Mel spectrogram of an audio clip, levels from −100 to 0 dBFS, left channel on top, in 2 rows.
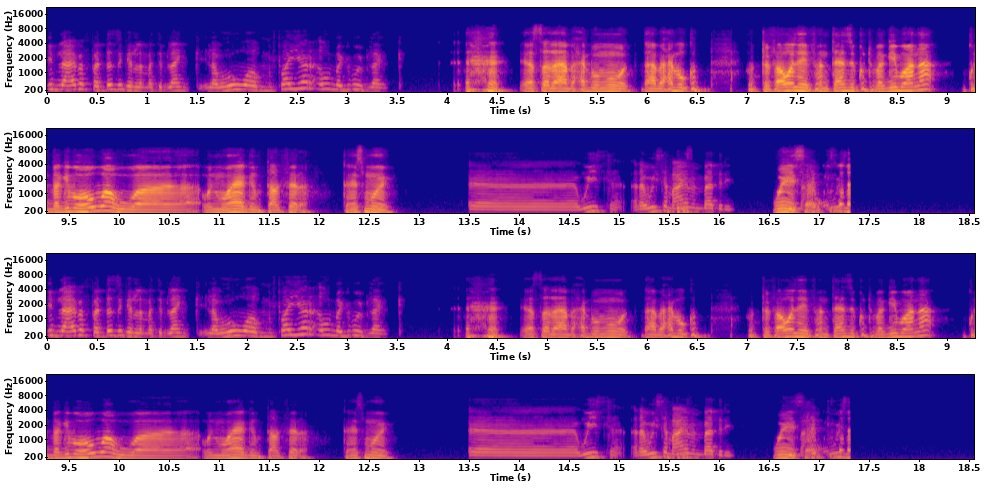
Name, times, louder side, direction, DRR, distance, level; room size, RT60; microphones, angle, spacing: voice 1, 0.0-3.4 13.5-16.1 16.8-17.3, right 1 dB, 10° right, 0.7 m, -38 dB
voice 2, 4.2-6.6 7.0-8.9 9.2-11.9 12.2-12.7 15.6-15.7 16.5-17.3, left 7 dB, 65° left, 0.3 m, -27 dB
head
